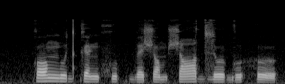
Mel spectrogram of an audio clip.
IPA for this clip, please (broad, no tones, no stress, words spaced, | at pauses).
kɔŋudkɛŋ xʷɛkʷbɛʃɒmʃɑ d͡zʊɡu hʊ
